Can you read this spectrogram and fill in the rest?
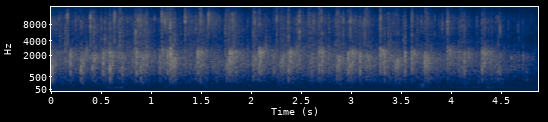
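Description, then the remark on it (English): An audience at an ALPLM event applauds steadily for about five seconds as a historian comes up to give a speech, a dense, even patter of many hands clapping at once, fairly loud throughout and tapering slightly at the end, with no voices standing out. “and you all give him a round of applause as he comes.”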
